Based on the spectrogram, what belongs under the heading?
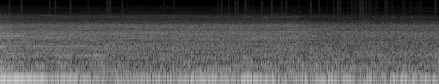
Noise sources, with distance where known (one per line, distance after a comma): large-sounding engine, near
